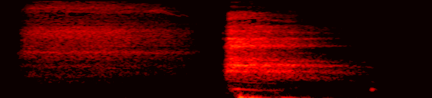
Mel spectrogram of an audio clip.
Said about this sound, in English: If you are feeling nervous or stressed, a simple thing can help: a deep breath.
